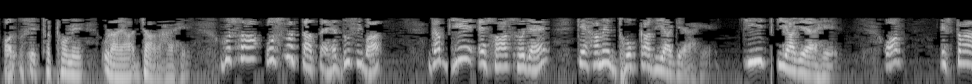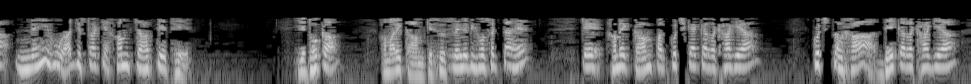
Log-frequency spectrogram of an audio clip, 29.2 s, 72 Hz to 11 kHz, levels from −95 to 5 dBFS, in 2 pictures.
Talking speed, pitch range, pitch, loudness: 140 wpm, 155-230 Hz, 200 Hz, -20 LUFS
